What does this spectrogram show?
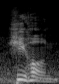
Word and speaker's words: Gijón: And we know we're playing Barcelona and Gijón. Ah, you said it right. This is good. This is good. Gijón, perfect.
